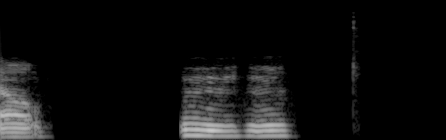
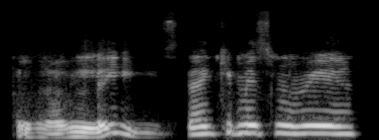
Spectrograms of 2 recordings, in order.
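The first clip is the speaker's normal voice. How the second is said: ordinary talk, nothing marked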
